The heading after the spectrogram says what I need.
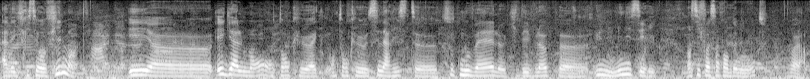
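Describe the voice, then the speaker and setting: A woman's voice: low voice, moderate pace. Woman, actress, interview, earnest, outdoors, crowd noise. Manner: earnest, with light laughs. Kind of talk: festival interview. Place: outdoors at a busy festival.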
